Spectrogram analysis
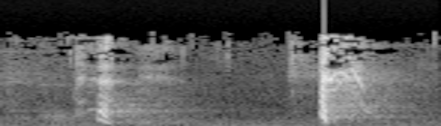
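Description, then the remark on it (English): Two short, rough coughs about a second and a half apart from a speaker who is losing their voice, the second louder, with throat-clearing roughness and no talking around them. “Let me get a cough drop here.”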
